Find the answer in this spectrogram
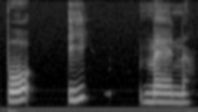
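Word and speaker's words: ποιμήν: est traduit du moule grec peau humaine prononcé peau y mène c'est que mopo humaine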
